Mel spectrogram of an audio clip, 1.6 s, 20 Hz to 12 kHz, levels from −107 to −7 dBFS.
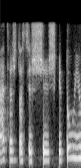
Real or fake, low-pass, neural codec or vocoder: real; 7.2 kHz; none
